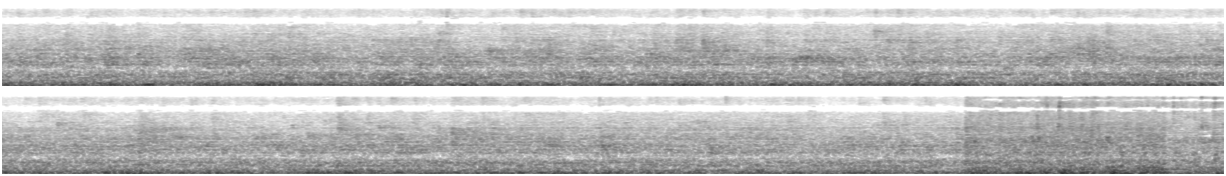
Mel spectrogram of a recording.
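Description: Bathtub tap running, water filling the tub with a steady rush.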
